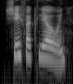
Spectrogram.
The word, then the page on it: seabhag-leomann: gaelic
